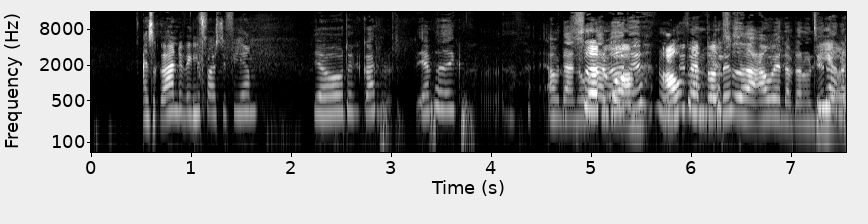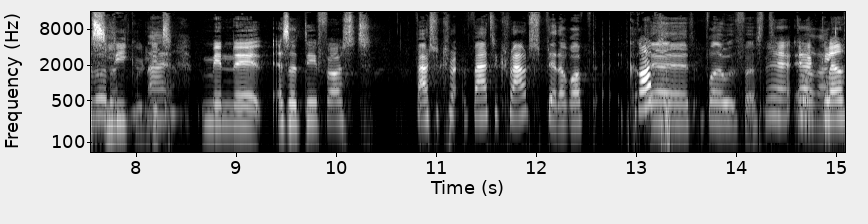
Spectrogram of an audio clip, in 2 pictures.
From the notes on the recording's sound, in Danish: Liveshow fra Mølleparken. Live i Mølleparken i Aarhus.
